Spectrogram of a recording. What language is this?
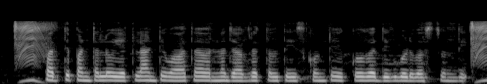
Telugu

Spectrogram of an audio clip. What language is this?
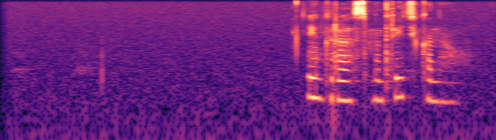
Russian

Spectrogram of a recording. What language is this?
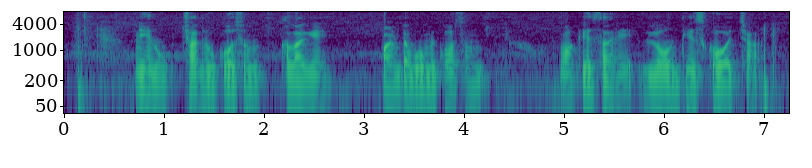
Telugu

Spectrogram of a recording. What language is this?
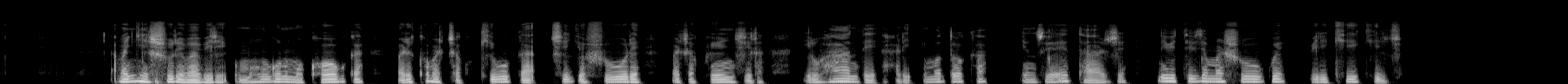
Rundi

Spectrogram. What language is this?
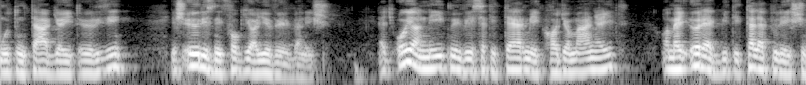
Hungarian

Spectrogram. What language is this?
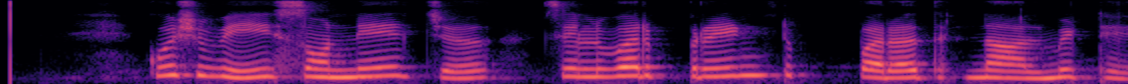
Punjabi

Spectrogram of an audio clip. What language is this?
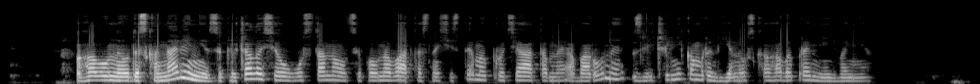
Belarusian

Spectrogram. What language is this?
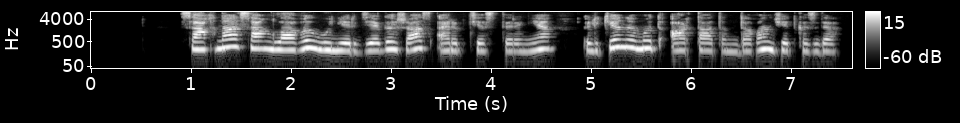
Kazakh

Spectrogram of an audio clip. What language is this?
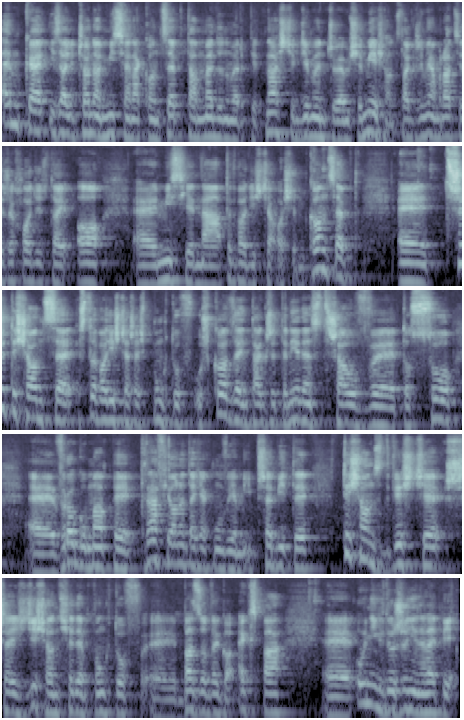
Polish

